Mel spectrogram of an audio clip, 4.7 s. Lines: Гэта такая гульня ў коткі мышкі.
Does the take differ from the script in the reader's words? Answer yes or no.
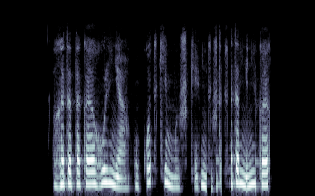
yes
